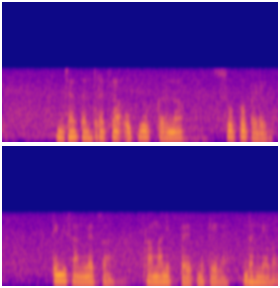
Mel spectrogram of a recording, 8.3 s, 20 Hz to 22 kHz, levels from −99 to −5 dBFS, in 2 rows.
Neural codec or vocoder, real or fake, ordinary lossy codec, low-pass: none; real; MP3, 32 kbps; 3.6 kHz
